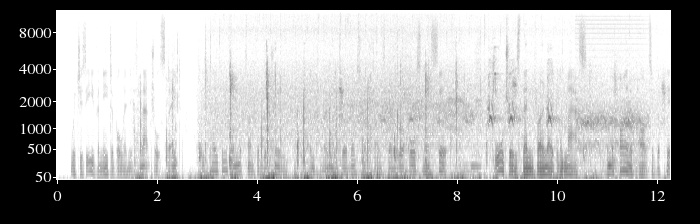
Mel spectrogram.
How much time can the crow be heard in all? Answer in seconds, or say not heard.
6 s.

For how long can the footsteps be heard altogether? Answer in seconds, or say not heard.
10 s.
